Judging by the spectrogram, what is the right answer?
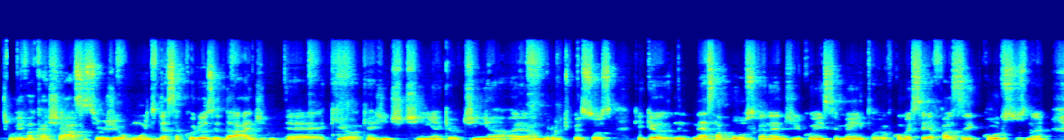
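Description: With a plain, everyday voice, a man talks at a moderate pace with hardly any pauses, his pitch fairly high and his intonation lively. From interior of São Paulo state, Presidente Prudente. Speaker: cachaça specialist and sommelier. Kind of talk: podcast interview.

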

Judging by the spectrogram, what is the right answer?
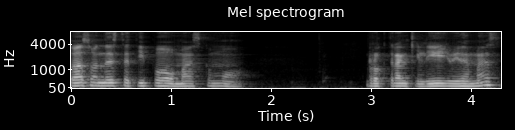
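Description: Here a man of medium pitch is talking. His pace is moderate and his intonation fairly even. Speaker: student radio host. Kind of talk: casual radio show.

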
